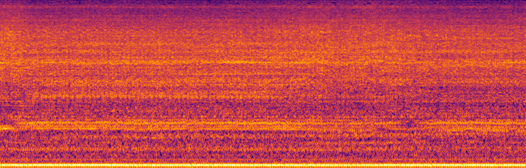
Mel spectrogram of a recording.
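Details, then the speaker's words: Four-cylinder car at a salvage auction with minor fender damage and apparently missing exhaust pipes: smooth, even low hum at idle with a steady pulse and no knocks, ticks or whine; engine runs well. "there the engine runs good now little four banger"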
